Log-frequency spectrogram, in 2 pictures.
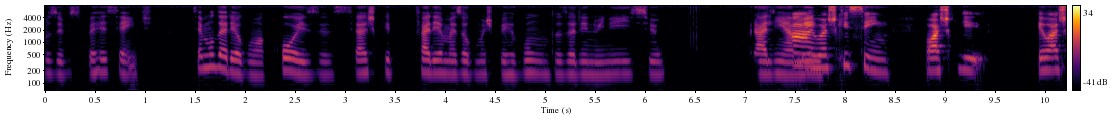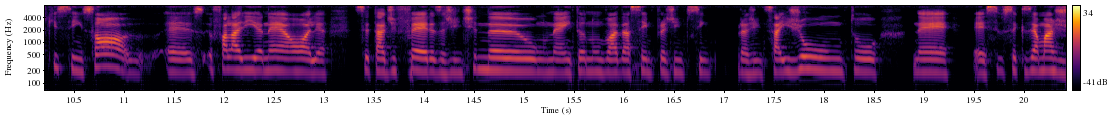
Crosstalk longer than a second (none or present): none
